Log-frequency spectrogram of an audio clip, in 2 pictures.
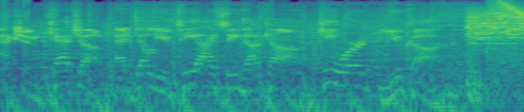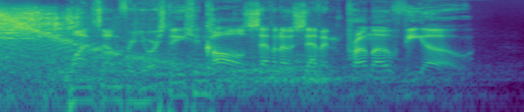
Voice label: News Talk Imaging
